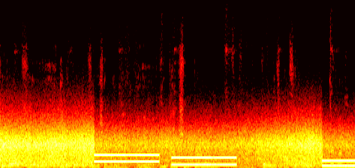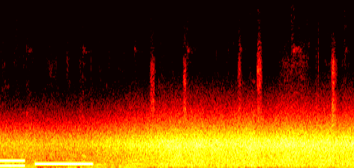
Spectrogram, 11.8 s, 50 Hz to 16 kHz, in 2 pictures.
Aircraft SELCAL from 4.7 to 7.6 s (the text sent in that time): AK-EF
